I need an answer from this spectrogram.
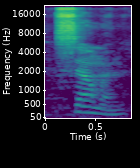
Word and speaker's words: salmon: Almond, bum, pum, come, chalk, could, would, walk, talk, fork, salmon, which is a fish, and most of us sometimes pronounce it like salmon, but this is salmon.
